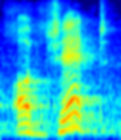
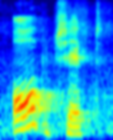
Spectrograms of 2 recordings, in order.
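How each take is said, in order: First: Ob-JECT, stressed on the second syllable. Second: OB-ject, stressed on the first syllable. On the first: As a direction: say object as a verb, strong "ject". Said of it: "stress on the second syllable". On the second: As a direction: say object as a noun, strong "ob". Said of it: "stress on the first syllable". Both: Shown as a demonstration.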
